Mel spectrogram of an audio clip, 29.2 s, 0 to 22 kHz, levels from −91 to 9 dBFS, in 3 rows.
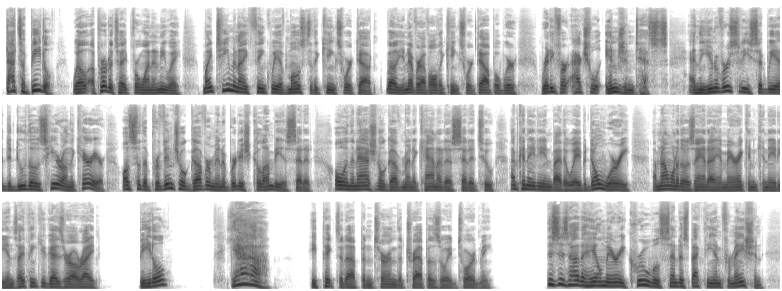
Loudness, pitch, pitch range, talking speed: -19 LUFS, 125 Hz, 110-145 Hz, 245 wpm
